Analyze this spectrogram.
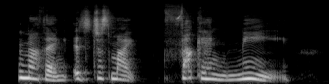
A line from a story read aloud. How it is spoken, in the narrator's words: Bull says through gritted teeth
